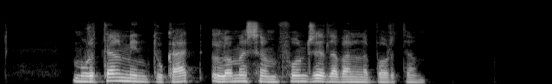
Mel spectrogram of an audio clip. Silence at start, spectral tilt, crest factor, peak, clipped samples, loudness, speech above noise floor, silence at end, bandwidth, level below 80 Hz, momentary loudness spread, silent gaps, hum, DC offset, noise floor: 0.75 s; -6.5 dB/octave; 16 dB; -2 dBFS; under 0.1%; -18 LUFS; 63 dB; 1.3 s; 7.8 kHz; -58 dBFS; 8 LU; none; none; under 0.1%; -81 dBFS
